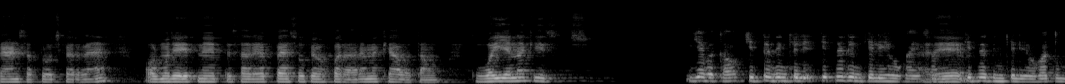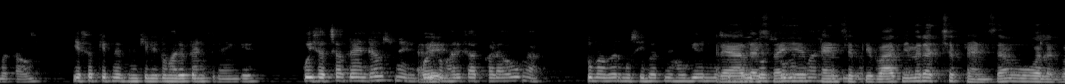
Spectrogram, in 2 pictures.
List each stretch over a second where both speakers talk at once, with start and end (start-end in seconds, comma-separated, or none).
17.8-19.5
